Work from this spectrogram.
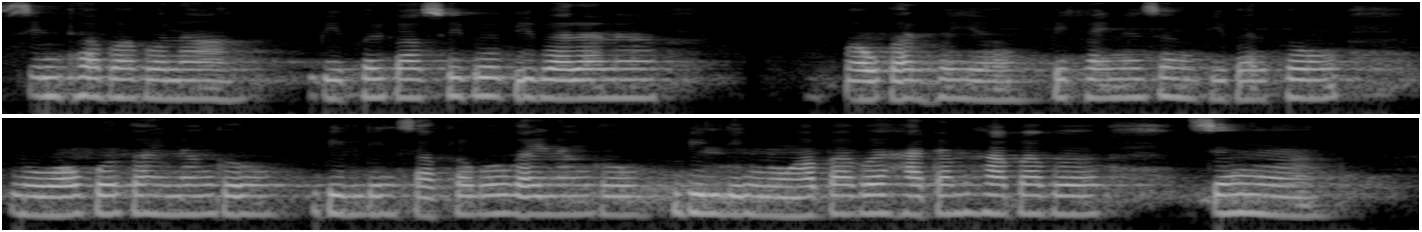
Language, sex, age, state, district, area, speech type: Bodo, female, 30-45, Assam, Chirang, urban, spontaneous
